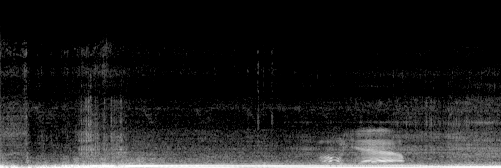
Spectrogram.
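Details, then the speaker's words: Rotrex-supercharged Miata on Haltech ECU with new coil packs and updated map: short crank, catches almost at once, steady idle with light rev; starts far quicker than its usual struggling cold starts. "Okay, so one thing I noticed immediately was it started up way quicker than it normally did. Usually it struggles out of cold starts."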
